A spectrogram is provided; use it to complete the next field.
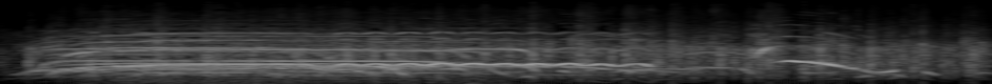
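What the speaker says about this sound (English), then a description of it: "she's a rock star, so just a big cheer for Pam." An audience at a Startup Grind Sacramento event applauds loudly and cheers with whoops for a biotech founder taking the stage. The clapping is dense and sustained for about three seconds, then thins out while scattered shouts linger.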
